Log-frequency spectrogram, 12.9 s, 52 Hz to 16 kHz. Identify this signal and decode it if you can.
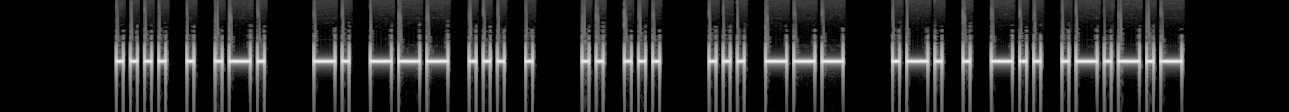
Morse code, heard as a keyed tone, about 17 wpm, 700 Hz. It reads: HER NOSE IS SO RED.
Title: Easy Phrases 17wpm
